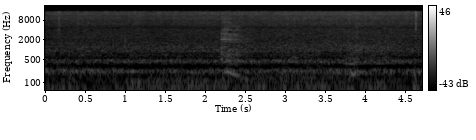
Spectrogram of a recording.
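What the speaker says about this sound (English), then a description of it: "all the bees are still flying around" Honeybees buzz in a steady, dense hum around a hive being moved, with many bees on the ground and an occasional bee passing close by. The sound is moderately quiet and there is no speech.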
